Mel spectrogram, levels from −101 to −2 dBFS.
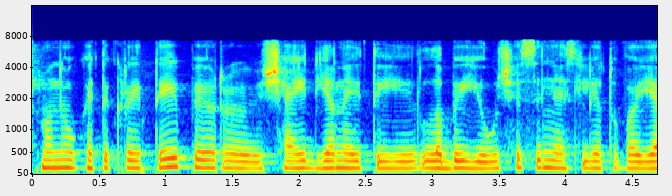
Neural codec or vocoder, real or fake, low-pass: none; real; 7.2 kHz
